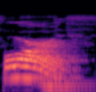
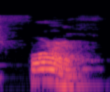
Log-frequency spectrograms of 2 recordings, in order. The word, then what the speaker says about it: fourth: Mark finished fourth. Fourth. Bota a linguinha aqui no dente, ó.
